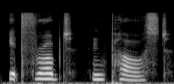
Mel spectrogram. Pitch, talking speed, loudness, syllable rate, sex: 230 Hz, 105 wpm, -17 LUFS, 4.3 syllables/s, female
